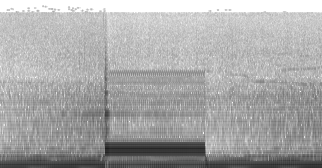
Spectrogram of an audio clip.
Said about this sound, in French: l'ordinateur va appeler quelqu'un. Oh là là là là là là là, suspense, suspense, ça sonne, c'est parti.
